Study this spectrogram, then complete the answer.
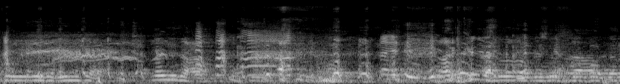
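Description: Several men laugh together.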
